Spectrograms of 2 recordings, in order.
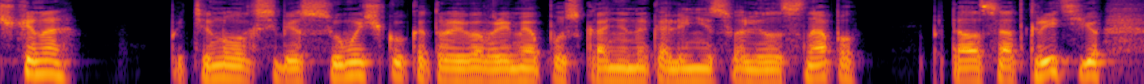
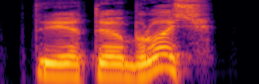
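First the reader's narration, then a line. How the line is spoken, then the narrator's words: Sharp shout. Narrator (Russian): прикрикнула на нее Элла Аркадьевна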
